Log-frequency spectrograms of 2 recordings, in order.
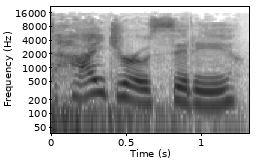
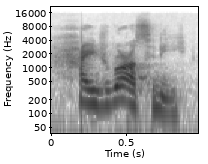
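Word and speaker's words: Hydrocity: to pretty please it's pronounced Hydro City I think you mean hydrosity you were abandoned at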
